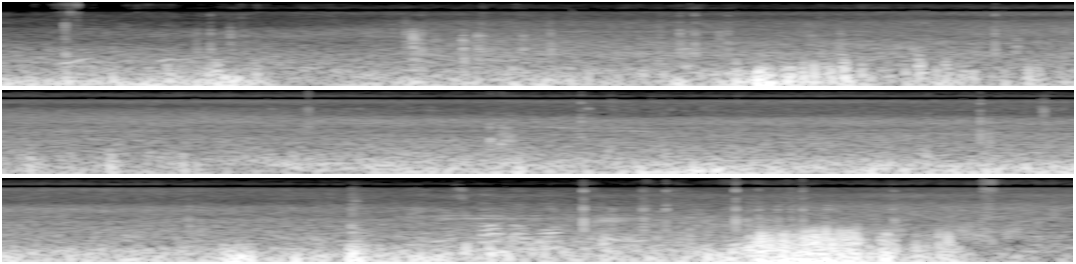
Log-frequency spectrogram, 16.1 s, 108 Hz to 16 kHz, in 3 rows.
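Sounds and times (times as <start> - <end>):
wind buffeting microphone: 0.0 - 6.8, 7.4 - 16.0.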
